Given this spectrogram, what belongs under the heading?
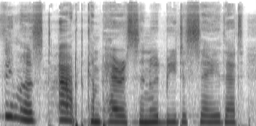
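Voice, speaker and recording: A woman's voice: medium pitch, normal speed, soft background music, lightly acted. Woman voicing a regal pony night princess. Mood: solemn, calm. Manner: formal, stately, uses royal we.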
